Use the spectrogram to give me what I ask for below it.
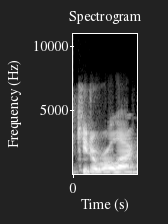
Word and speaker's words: ketorolac: You have ketorolac or ketorolac. Most people will probably say ketorolac. The actual correct pronunciation is ketorolac, but most people look at you funny if you say that.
